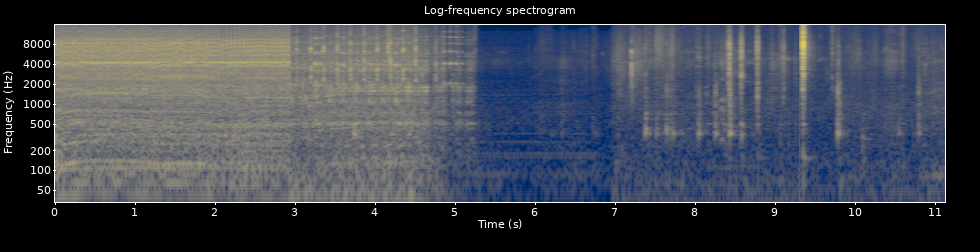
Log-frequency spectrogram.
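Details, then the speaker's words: Abandoned Nissan R34 Skyline Neo engine (solid lifters), first start after long storage with fresh fuel: rough, loud running with rapid ticking-knock about four a second before dying; owner suspects noisy lifters/tappets from disuse, cause unconfirmed. "It should be solid lifters being a Neo motor, but yeah, they do get noisy if the car's been started up in a long time."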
